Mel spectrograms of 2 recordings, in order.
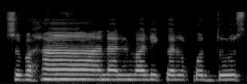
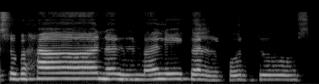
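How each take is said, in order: First: It is said in a louder voice. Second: It is said in the loudest voice.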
